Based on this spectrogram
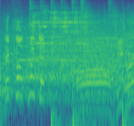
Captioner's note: bell rings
